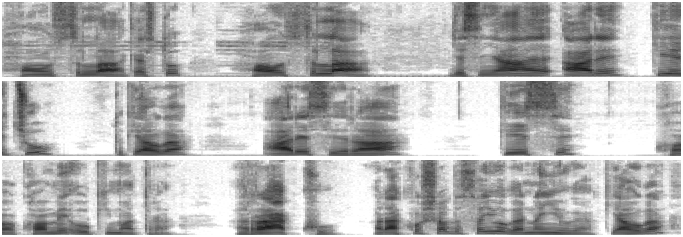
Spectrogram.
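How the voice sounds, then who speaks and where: A woman teacher, giving an online spelling lesson, sounding out letters slowly and repeating each word. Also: sits low, dry recording, studio quality.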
